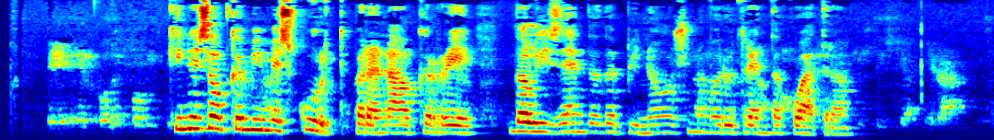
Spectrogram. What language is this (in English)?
Catalan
